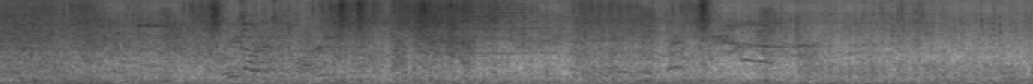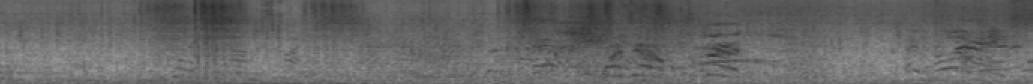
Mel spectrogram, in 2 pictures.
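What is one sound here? A gun fires in rapid bursts.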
